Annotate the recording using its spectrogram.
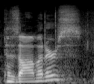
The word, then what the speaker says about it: piezometers: piezometers.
